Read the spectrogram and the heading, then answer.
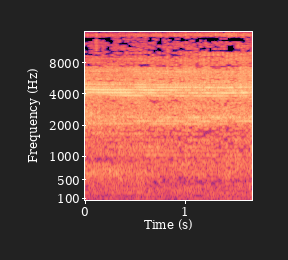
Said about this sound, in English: A drone flies into the air. It can reach a rooftop easily and help locate pools of water and to apply chemicals, reducing labor requirements and monitoring mosquito-related data.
